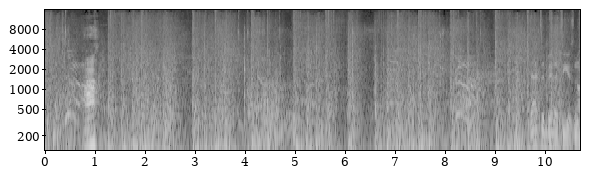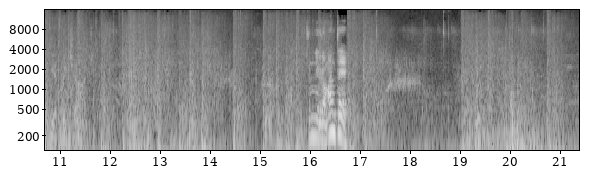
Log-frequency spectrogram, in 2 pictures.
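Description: Game combat sounds clash and crackle with spell blasts.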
